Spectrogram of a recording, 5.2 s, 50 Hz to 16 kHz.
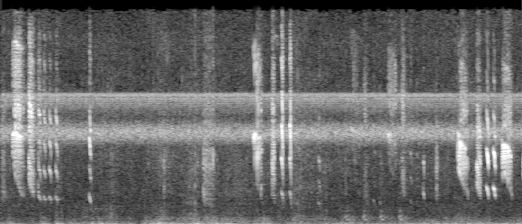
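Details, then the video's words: Hummingbirds in a feeding frenzy at a feeder on a back deck, late August 2019: quick bursts of high, sharp chips and twitters over a steady low wing hum. "Hummin' Hummingbirds"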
